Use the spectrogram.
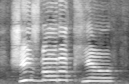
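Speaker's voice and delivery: high, loud, slow shout up the stairs; a boy's high call from the bedroom doorway. Acted. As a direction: yell it through the house, calling for her.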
